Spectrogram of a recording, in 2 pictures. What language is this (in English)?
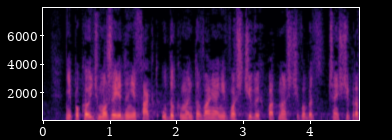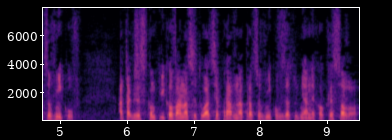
Polish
